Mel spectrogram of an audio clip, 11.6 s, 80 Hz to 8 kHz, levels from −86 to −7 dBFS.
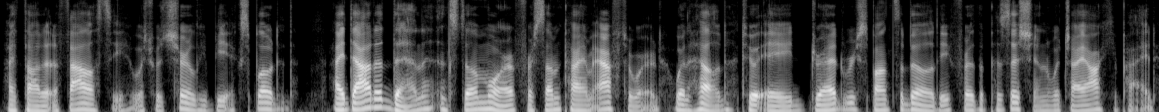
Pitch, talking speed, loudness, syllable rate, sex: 110 Hz, 165 wpm, -23 LUFS, 4.6 syllables/s, male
